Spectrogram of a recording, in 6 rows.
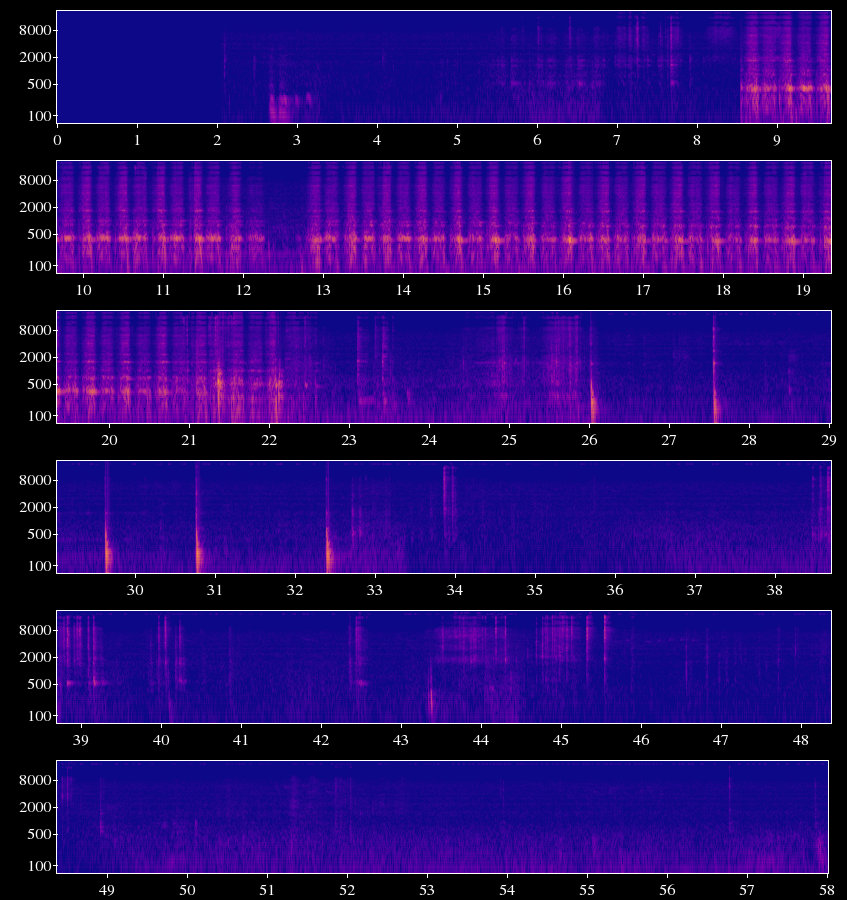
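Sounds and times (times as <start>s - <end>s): hand saw cutting wood: 8.6s - 22.7s, 24.6s - 26.0s.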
